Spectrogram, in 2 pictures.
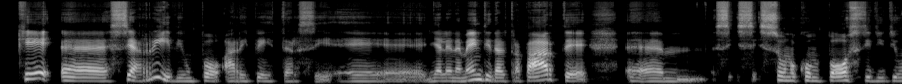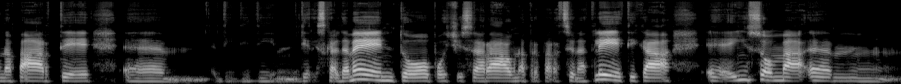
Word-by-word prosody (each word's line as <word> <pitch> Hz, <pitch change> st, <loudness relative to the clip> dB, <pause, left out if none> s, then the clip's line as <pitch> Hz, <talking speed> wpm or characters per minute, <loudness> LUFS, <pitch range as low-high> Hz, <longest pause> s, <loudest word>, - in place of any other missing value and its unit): che, 260 Hz, +2 st, +1 dB
ehm, 165 Hz, -3 st, 0 dB
si 220 Hz, -, +4 dB
arrivi 175 Hz, -, -1 dB
un 150 Hz, -1 st, -15 dB
po' 155 Hz, -1 st, -4 dB
a -, -, -4 dB
ripetersi. 150 Hz, -2 st, -9 dB
Ehm, 145 Hz, -, -12 dB
gli 160 Hz, -, -9 dB
allenamenti 160 Hz, +8 st, +1 dB
d'altra 155 Hz, -3 st, -4 dB
parte, 200 Hz, 0 st, +3 dB, 0.4 s
ehm, 155 Hz, +10 st, -9 dB
si 355 Hz, -, +3 dB
si -, -, +3 dB
sono 180 Hz, -3 st, +3 dB
composti 175 Hz, +1 st, -1 dB
di 155 Hz, -1 st, -16 dB
di 170 Hz, +3 st, -12 dB
una 155 Hz, -1 st, -6 dB
parte, 160 Hz, -1 st, 0 dB, 0.3 s
ehm, 145 Hz, +10 st, -11 dB
di 145 Hz, -, -23 dB
di 150 Hz, +1 st, -25 dB
di 145 Hz, -1 st, -21 dB, 0.2 s
di 160 Hz, -, -13 dB
riscaldamento, 180 Hz, -4 st, +4 dB
poi 155 Hz, 0 st, -9 dB
ci 170 Hz, -, -9 dB
sarà 155 Hz, -1 st, +1 dB
una 155 Hz, +1 st, -8 dB
preparazione 150 Hz, -1 st, -5 dB
atletica. 175 Hz, -5 st, +3 dB, 0.3 s
Eh, 175 Hz, 0 st, -8 dB
insomma, 185 Hz, -4 st, 0 dB
ehm, 160 Hz, -, -8 dB
160 Hz, 125 wpm, -19 LUFS, 150-180 Hz, 0.4 s, si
